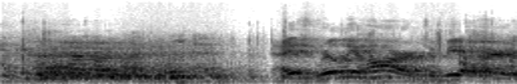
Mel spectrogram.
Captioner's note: laughter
